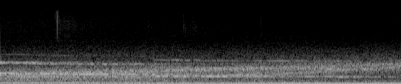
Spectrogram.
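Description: Wolves howling: long, slowly falling notes overlapping one another, over a low steady drone.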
